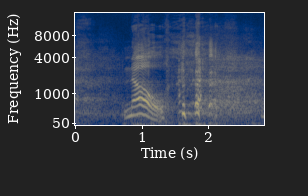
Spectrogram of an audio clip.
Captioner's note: laughter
